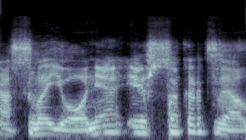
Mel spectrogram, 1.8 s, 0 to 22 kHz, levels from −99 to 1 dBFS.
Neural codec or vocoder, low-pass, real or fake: codec, 44.1 kHz, 7.8 kbps, Pupu-Codec; 14.4 kHz; fake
